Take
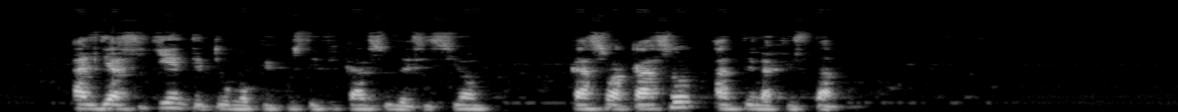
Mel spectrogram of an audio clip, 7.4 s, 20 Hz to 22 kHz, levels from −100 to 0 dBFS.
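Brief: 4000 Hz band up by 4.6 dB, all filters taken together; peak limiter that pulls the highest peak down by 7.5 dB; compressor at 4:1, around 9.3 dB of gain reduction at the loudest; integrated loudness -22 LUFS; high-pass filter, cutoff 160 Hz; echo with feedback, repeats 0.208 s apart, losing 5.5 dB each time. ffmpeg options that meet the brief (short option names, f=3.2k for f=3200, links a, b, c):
-af "highpass=160,equalizer=f=4k:t=o:g=5.5,acompressor=threshold=-30dB:ratio=4,alimiter=level_in=2.5dB:limit=-24dB:level=0:latency=1,volume=-2.5dB,aecho=1:1:208|416|624|832|1040|1248|1456:0.531|0.281|0.149|0.079|0.0419|0.0222|0.0118,volume=15.5dB"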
